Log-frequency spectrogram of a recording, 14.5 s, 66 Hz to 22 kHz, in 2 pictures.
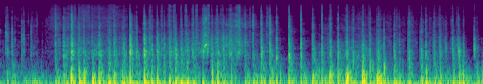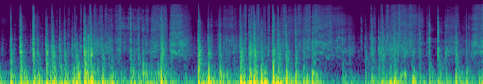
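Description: Fingertips tap and drum rapidly on the taut face of a stretched canvas print of Nighthawks, about 40 cm across, lying flat with the canvas pulled over a wooden frame and hollow behind. The dense, quick taps give a low, hollow, drum-like thudding with very little brightness, and each hit dies away fast.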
